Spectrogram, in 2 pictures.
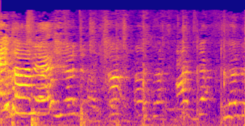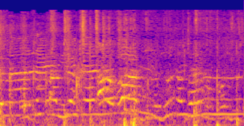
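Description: Children's voices calling and shouting while playing football, with a few short knocks among them.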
